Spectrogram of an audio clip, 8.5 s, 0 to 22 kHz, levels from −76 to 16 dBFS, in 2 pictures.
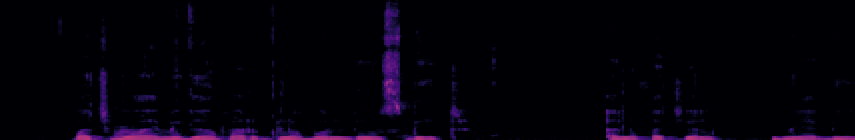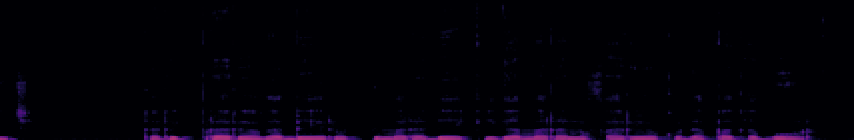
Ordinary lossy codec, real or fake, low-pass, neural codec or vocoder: none; real; none; none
